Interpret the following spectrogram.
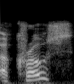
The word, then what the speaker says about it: across: one is across okay instead of a cross with an o it's an ah sound here across a grass all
